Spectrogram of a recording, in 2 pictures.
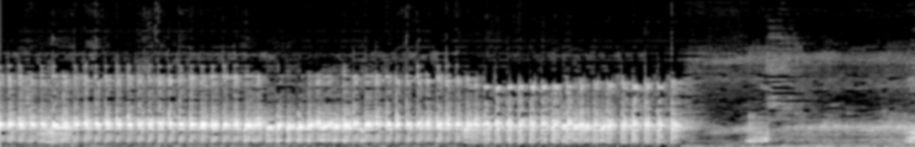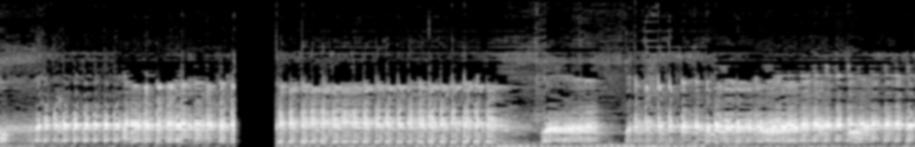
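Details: Toad giving long, dense, buzzing pulsed trills that run for seconds at a time, broken by short quieter gaps and one abrupt cut, with a low background rumble.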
